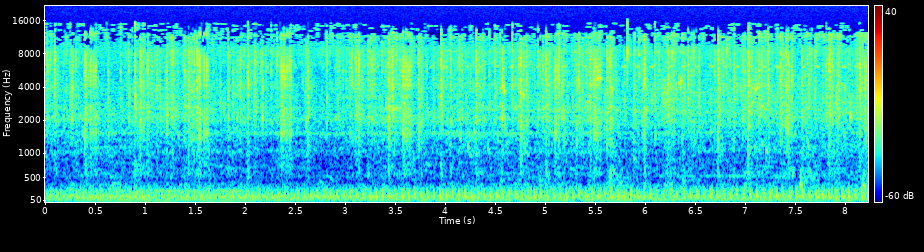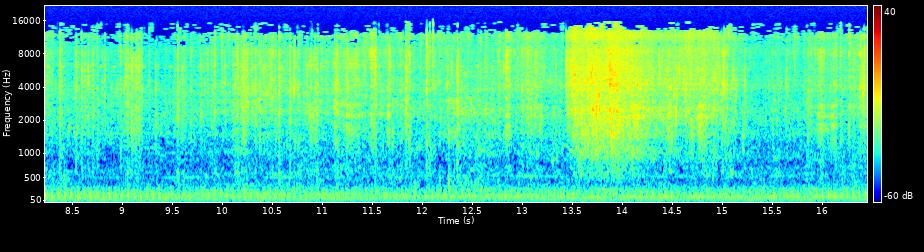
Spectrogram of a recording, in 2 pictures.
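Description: Steady low engine drone, with a short rushing noise lasting about a second and a half near the end.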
